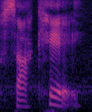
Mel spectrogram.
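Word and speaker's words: saqué: r and g r when you conjugate sakar you want to make sure you are still pronouncing it y sake and you need the quu E with the accent as your conjugation to maintain that pronunciation for hugar same goes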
